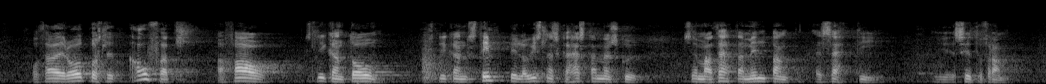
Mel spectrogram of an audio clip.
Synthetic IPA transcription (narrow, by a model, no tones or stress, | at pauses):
ɔɣθaðɛɾowðpɔst̪lɪt̪aːwfat̪l̥ | aðfaw | st̪liːkant̪oːwm | st̪liːkanst̪ɪm̥pɪlawist̪lɛnskaɦɛst̪amɛnskʏ | sɛmaðθɛht̪amɪnːpant̪ɛɾ̥sɛht̪i | sɪːt̪ʏfɾam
